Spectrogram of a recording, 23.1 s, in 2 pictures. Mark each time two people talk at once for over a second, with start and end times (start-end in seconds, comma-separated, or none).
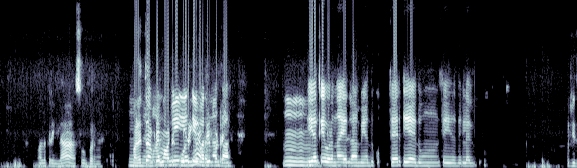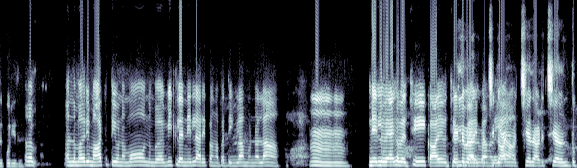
2.7-4.5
